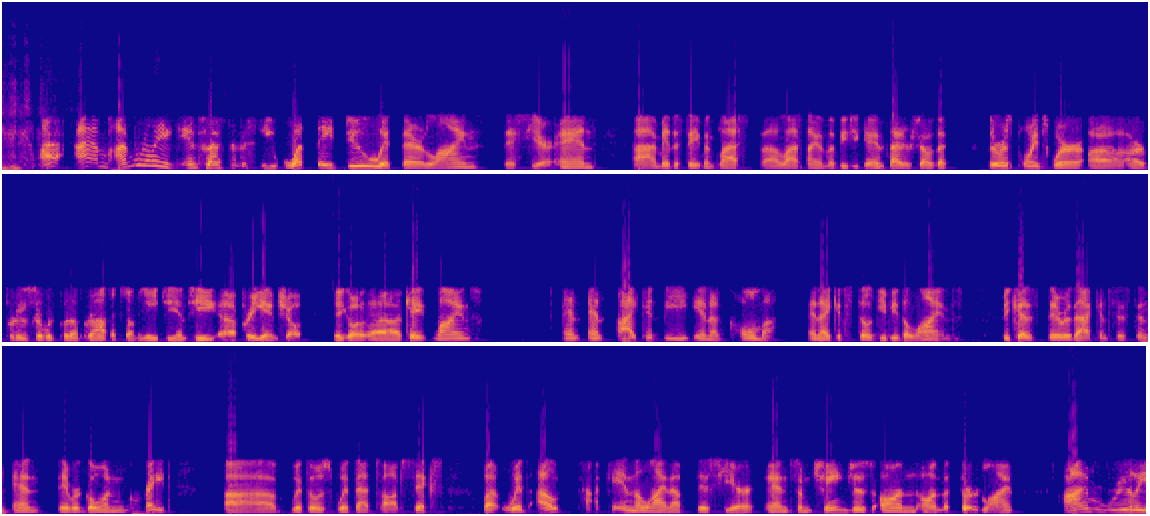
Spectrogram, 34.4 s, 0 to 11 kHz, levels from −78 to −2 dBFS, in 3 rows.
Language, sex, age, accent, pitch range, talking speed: English, male, 50-69, American, 100-130 Hz, 180 wpm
